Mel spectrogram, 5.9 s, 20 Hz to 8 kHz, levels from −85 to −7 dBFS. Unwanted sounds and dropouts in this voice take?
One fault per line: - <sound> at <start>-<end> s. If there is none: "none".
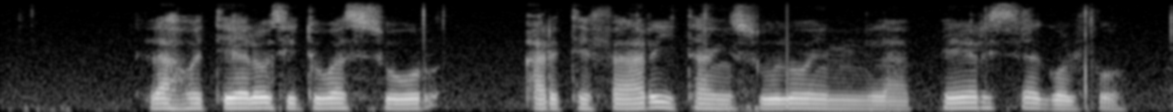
none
